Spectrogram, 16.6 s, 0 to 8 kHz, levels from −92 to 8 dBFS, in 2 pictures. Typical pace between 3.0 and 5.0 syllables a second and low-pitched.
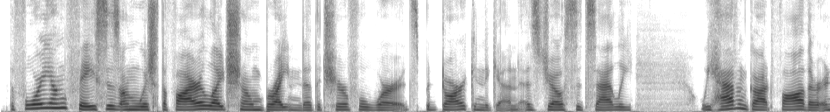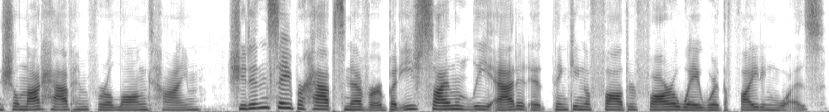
No: 4.9 syllables/s; high, 205 Hz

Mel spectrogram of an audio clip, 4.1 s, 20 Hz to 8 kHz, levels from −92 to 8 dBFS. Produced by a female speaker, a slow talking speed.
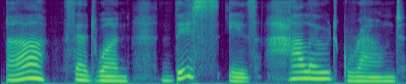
Yes: female; slow, 105 wpm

